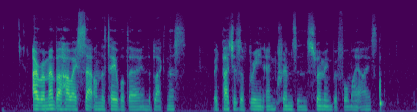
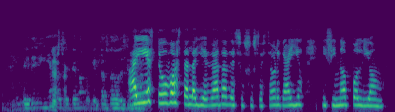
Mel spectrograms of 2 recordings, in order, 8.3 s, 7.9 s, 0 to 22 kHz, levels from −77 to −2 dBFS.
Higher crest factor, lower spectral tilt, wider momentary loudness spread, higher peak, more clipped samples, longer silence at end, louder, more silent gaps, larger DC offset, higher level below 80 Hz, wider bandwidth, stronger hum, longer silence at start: first, 28 dB vs 20 dB; second, -3 dB/octave vs -4.5 dB/octave; second, 16 LU vs 20 LU; first, 0 dBFS vs -6 dBFS; neither; first, 0.65 s vs 0.25 s; second, -27 LUFS vs -24 LUFS; neither; neither; first, -60 dBFS vs -66 dBFS; first, 15.5 kHz vs 8 kHz; neither; second, 0.35 s vs 0.5 s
